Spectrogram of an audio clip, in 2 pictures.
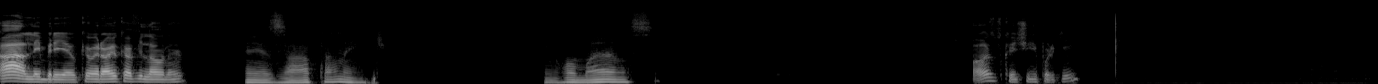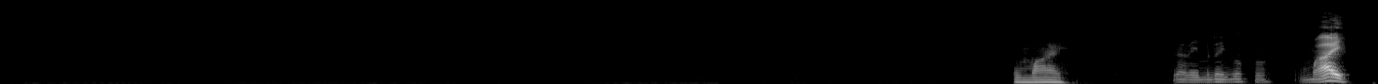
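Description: A young man talks cheerfully through a headset microphone, in short bursts.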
